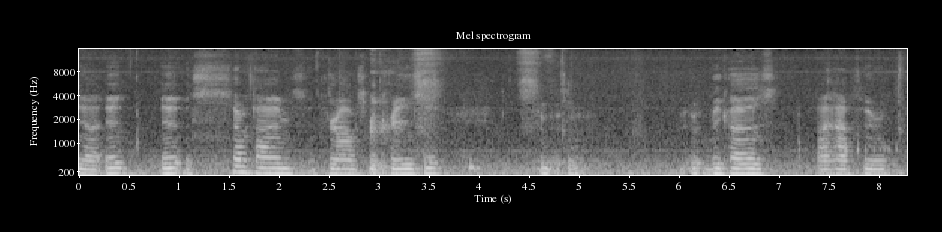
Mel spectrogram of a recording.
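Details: Stuttering in an adult man in speech therapy using stuttering modification (pullouts, cancellations) and fluency shaping; his clinician reports he now stutters much less.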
